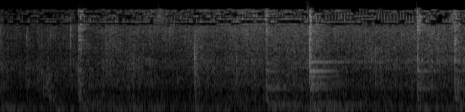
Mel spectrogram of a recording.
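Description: Finely chopped tomato sizzles in a pan with sautéed onions in a home kitchen, a steady bright frying hiss broken by sharp scrapes and clicks of stirring, close and loud.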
